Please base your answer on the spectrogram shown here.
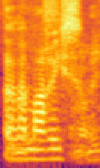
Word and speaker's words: tamaris: Le tamari, on prononce le S ou pas? Tamaris? Tamaris. Tamaris, on prononce.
